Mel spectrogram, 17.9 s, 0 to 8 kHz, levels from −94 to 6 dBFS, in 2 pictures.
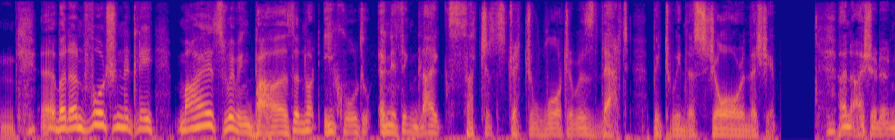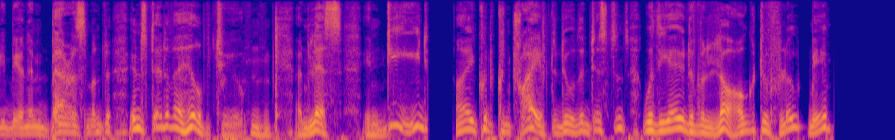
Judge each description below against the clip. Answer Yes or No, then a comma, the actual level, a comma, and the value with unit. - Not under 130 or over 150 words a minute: No, average, 185 wpm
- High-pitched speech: No, low, 115 Hz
